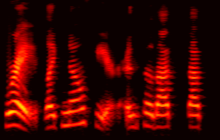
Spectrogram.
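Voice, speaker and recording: A woman's voice: mid-range voice, steady tone, normal speed, no echo, phone-quality sound. A woman in her thirties, co-hosting a casual podcast, chatty and giggly, full of "like". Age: 30s. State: new mother of a ten-week-old. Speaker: podcast co-host. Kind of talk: casual chat.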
